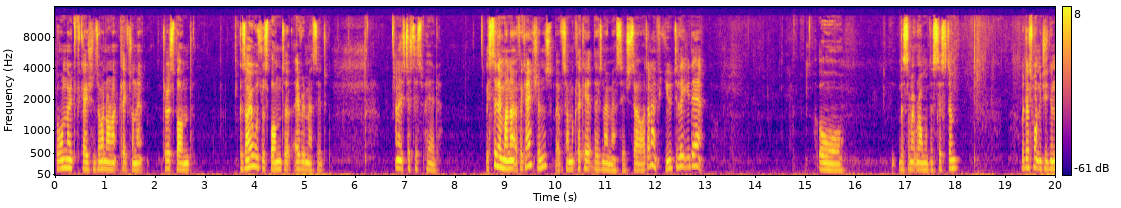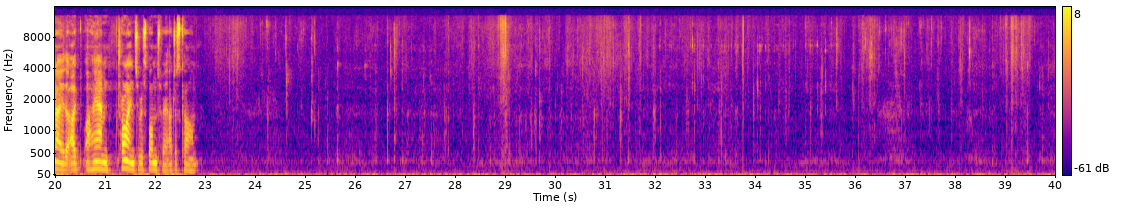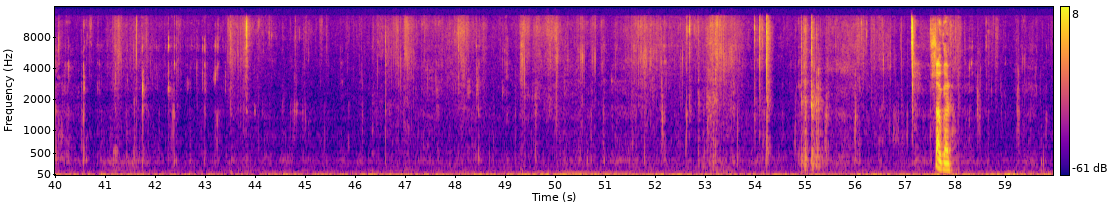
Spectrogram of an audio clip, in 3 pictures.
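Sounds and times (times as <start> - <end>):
person chewing and crunching: 2.8 - 3.7, 13.3 - 16.8, 18.1 - 19.3, 22.8 - 59.9.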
